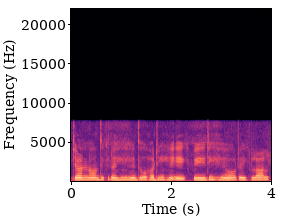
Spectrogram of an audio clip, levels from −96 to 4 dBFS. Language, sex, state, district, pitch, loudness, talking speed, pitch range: Hindi, female, Chhattisgarh, Sukma, 240 Hz, -14 LUFS, 225 wpm, 230-250 Hz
